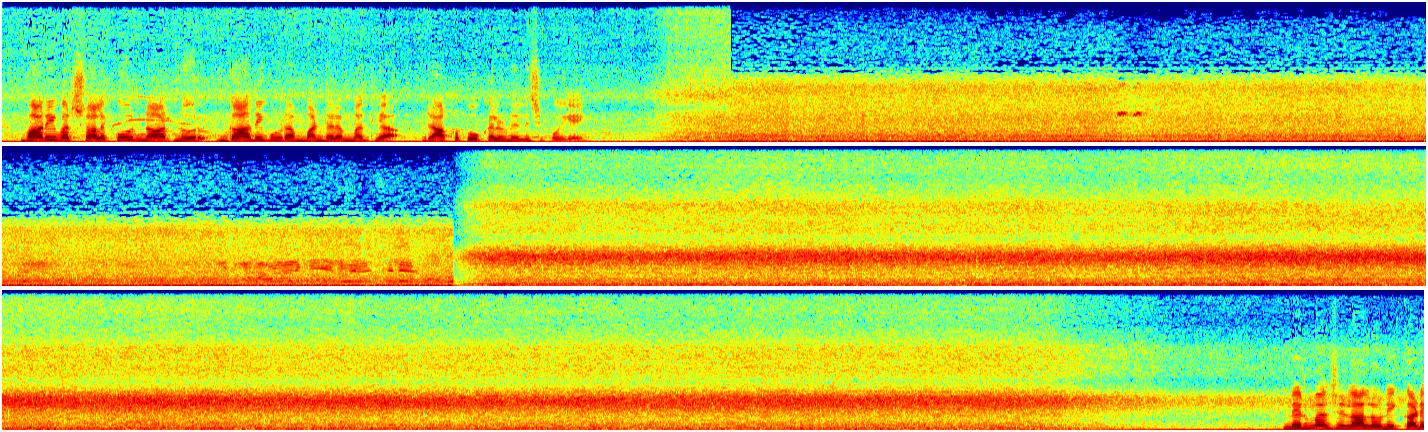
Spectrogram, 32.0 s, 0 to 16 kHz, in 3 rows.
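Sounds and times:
floodwater rushing from spillway: 5.0s - 30.2s.

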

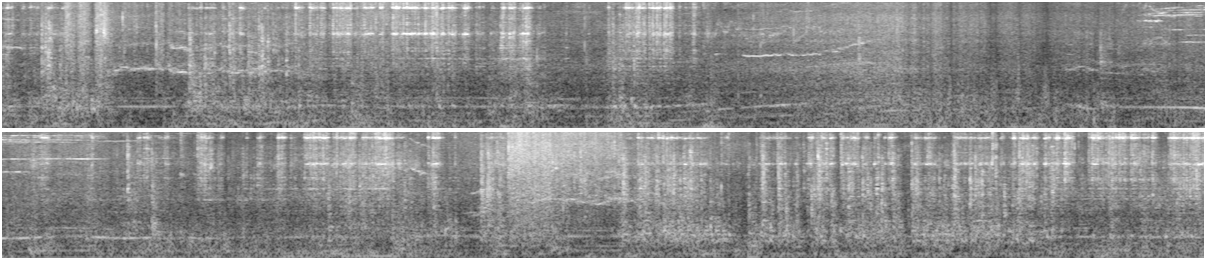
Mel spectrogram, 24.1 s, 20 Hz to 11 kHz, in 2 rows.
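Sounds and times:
garbage truck engine and hydraulics: 0.0s - 24.0s
wind buffeting microphone: 6.8s - 16.8s.

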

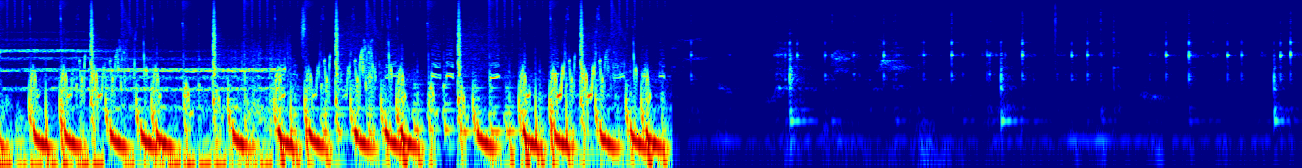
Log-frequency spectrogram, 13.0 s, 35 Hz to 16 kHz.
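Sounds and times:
cheese grating on metal grater: 7.2s - 13.0s.

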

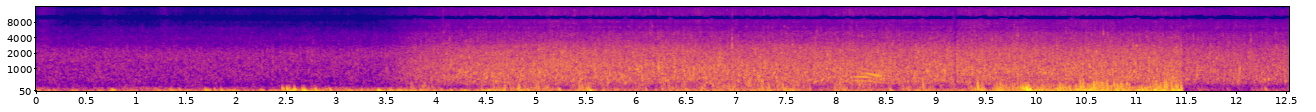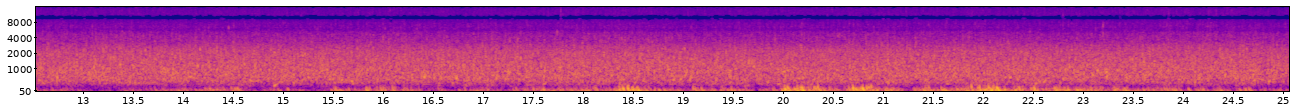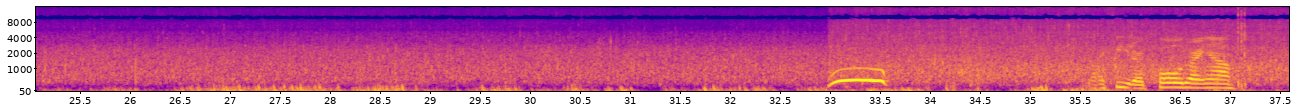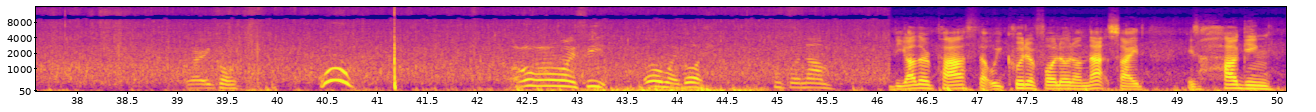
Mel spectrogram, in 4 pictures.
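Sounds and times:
stream running over stones: 3.5s - 50.0s
man's loud ooh: 33.0s - 33.7s, 40.4s - 40.9s.

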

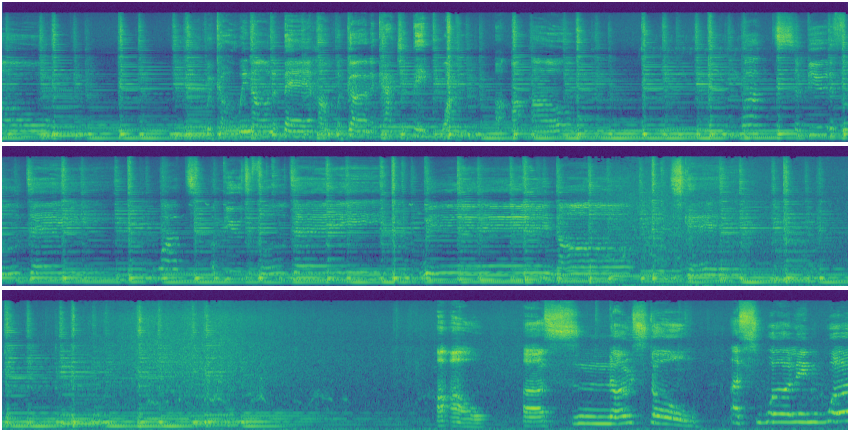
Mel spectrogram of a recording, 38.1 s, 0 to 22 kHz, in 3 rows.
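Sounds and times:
man singing: 0.0s - 1.0s, 2.9s - 9.0s, 11.0s - 25.0s, 31.9s - 38.0s
classical guitar strummed: 0.0s - 33.2s
rushing wind-like noise: 18.0s - 38.0s.

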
